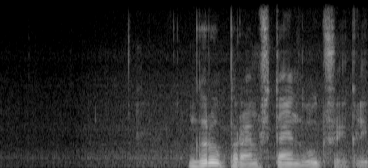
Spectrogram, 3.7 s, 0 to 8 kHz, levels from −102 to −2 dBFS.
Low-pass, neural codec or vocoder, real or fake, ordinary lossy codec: none; none; real; none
